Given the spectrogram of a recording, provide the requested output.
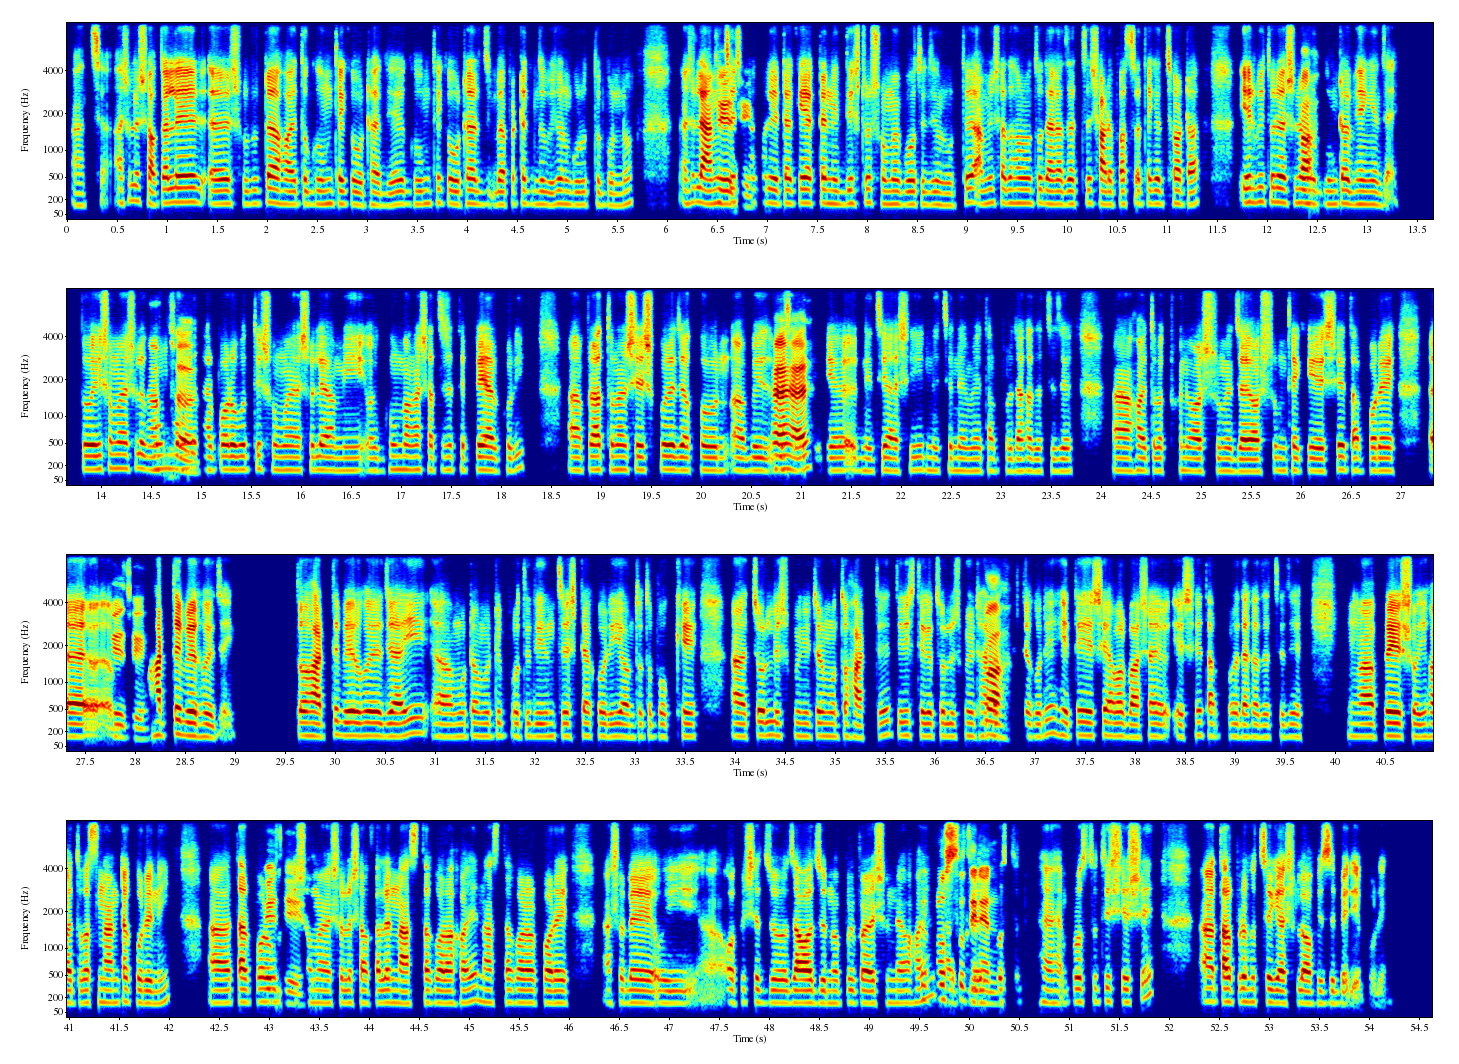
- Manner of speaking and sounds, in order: none
- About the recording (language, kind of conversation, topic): Bengali, podcast, আপনার সকালের রুটিনটা কেমন থাকে, একটু বলবেন?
